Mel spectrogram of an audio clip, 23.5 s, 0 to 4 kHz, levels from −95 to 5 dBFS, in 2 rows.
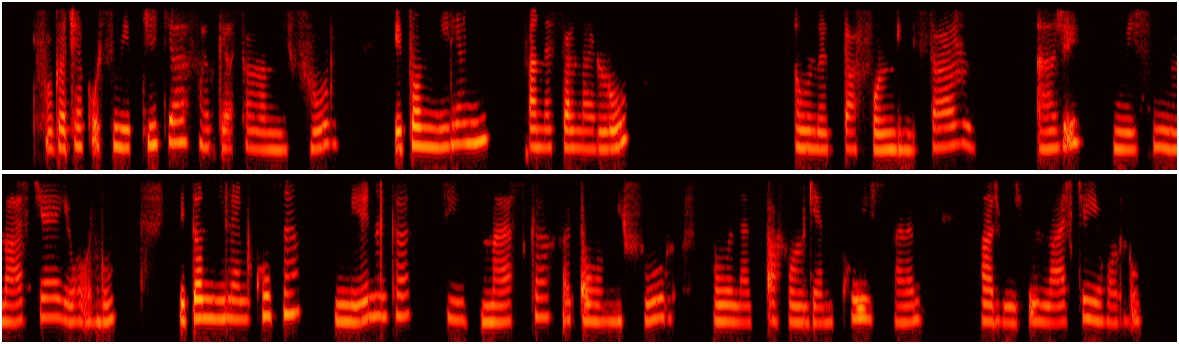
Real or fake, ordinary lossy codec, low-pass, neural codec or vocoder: fake; Opus, 64 kbps; 3.6 kHz; codec, 16 kHz, 1 kbps, X-Codec, HuBERT features, trained on general audio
